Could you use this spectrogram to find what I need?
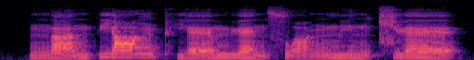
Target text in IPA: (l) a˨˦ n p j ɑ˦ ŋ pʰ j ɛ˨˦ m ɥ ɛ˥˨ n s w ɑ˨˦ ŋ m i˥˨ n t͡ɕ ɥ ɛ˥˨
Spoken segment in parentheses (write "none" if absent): n̪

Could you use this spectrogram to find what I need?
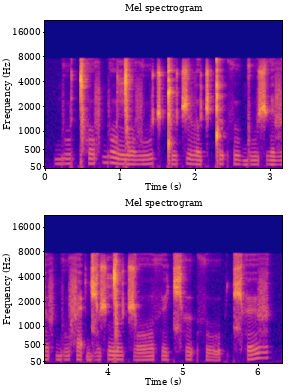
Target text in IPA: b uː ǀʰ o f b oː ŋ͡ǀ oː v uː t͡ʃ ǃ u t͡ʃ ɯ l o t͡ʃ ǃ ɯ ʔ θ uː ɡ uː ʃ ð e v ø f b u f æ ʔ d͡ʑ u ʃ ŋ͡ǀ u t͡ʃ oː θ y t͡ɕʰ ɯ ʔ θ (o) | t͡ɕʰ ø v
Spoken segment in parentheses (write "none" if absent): u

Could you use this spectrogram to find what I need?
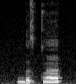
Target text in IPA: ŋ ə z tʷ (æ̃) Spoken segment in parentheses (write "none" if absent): æ̃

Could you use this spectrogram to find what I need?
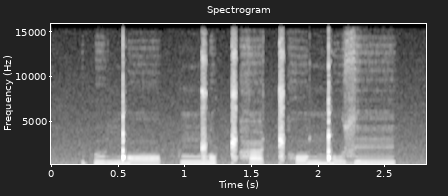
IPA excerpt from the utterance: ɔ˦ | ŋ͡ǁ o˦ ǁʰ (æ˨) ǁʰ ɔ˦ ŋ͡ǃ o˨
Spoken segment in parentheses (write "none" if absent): a˨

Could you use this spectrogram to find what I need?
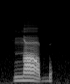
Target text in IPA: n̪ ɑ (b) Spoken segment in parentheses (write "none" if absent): b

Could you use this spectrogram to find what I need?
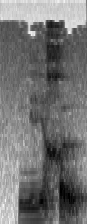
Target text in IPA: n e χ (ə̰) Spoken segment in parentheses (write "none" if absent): ə̰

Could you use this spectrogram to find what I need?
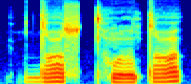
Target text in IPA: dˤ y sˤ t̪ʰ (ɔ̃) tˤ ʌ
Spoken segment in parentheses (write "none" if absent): ɔ̃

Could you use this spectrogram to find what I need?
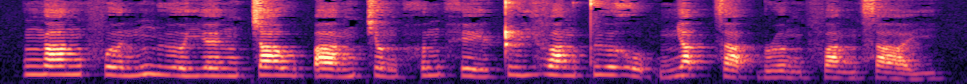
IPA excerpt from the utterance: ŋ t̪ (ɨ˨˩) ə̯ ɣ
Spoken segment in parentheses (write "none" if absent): ɨ˧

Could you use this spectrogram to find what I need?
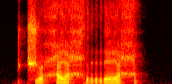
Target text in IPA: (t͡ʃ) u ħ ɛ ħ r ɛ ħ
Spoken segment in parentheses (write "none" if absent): t͡ʃ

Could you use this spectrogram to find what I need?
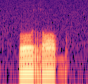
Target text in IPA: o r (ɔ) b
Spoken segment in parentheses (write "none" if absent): ɔ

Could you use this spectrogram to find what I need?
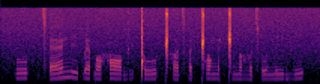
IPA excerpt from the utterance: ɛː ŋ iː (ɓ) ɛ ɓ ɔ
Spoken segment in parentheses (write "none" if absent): ɓ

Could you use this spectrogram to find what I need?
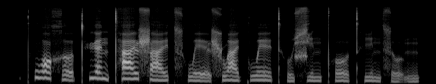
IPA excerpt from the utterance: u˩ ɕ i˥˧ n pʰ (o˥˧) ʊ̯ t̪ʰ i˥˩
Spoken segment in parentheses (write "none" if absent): o˥˧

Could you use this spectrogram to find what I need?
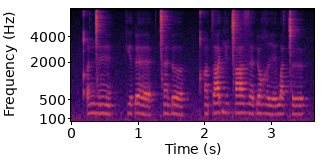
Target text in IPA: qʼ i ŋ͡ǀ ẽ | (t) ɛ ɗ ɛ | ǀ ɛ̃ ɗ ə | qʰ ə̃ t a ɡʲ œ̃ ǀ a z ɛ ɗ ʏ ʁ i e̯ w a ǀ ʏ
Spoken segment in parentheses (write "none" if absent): kʲ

